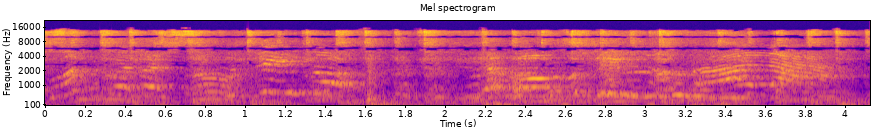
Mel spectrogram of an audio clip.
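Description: Young children shouting and squealing over music, with one high rising-and-falling squeal near the end.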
